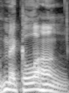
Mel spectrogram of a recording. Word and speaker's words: McClung: is charged with one it's like if you had a McDonald's lung a MC lung yeah all right it's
